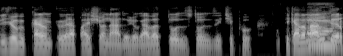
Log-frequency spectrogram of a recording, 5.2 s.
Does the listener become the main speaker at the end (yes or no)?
no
